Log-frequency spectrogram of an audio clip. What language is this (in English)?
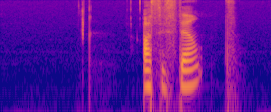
Swedish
